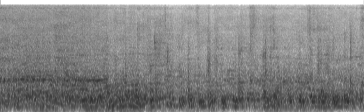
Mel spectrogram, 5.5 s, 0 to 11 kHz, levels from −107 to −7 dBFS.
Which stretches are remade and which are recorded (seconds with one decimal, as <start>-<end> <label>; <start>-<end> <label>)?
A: 0.0-5.5 remade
